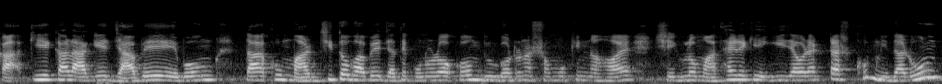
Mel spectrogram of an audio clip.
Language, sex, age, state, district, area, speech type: Bengali, male, 18-30, West Bengal, Kolkata, urban, spontaneous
